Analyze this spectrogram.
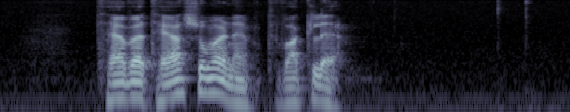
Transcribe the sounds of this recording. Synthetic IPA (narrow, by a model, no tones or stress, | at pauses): t̪ʰeːʋɛːt̪ʰeːsɔmæːɳɛmt̪ʰʋɑklə̰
